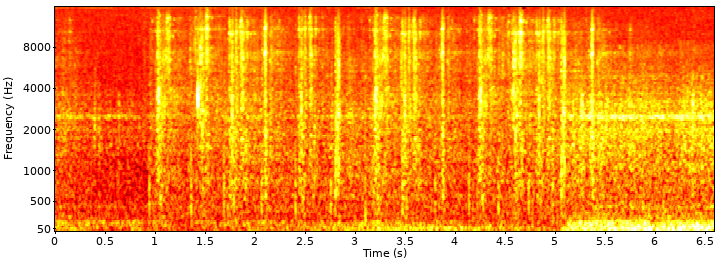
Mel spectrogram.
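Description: Armoured footsteps clank on a stone floor.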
